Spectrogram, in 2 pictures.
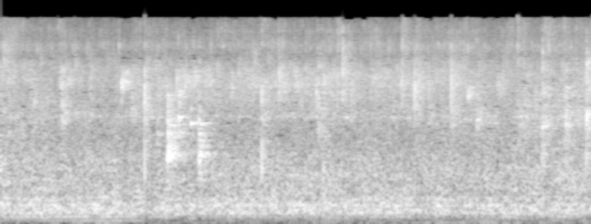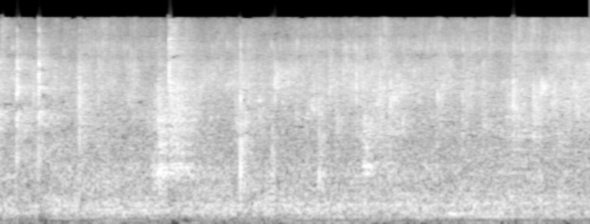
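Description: Black cumin seeds and slit green chillies fry in hot oil with a steady, close sizzle and irregular crackling pops throughout, no talking over it.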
